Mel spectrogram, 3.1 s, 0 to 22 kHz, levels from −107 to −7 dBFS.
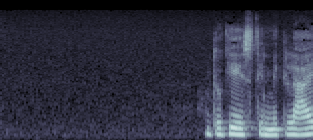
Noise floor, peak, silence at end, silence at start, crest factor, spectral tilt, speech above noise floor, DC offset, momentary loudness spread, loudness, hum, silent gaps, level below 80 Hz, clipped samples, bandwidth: -69 dBFS; -14 dBFS; 0 s; 2.05 s; 18 dB; -5.5 dB/octave; 42 dB; under 0.1%; 9 LU; -29 LUFS; none; none; -80 dBFS; under 0.1%; 13 kHz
